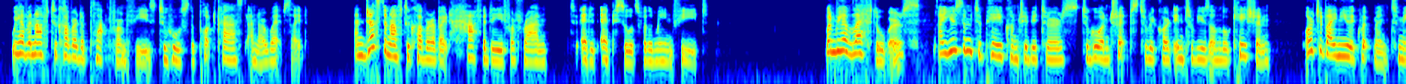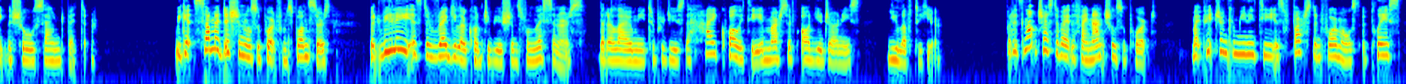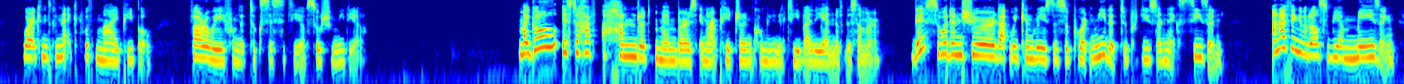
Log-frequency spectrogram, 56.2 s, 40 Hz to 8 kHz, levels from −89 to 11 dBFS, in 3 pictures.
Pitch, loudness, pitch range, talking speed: 210 Hz, -21 LUFS, 180-255 Hz, 175 wpm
